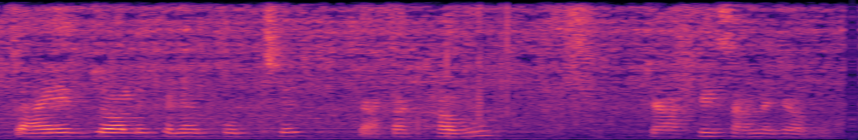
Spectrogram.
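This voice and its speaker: A woman's voice: medium pitch, flat delivery, brisk, reverberant, heavy background noise. A middle-aged woman vlogging casually as a mother, chatting as she goes about her kitchen chores. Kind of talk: casual vlog narration. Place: home kitchen, indoors.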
